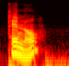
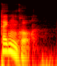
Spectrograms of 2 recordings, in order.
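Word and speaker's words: tengo: to have ten ten I have is not Teno but Tango so we can see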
